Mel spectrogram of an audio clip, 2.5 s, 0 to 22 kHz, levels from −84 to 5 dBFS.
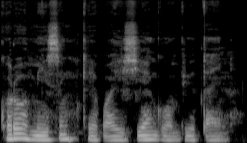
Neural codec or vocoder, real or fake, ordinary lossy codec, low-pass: vocoder, 44.1 kHz, 128 mel bands every 256 samples, BigVGAN v2; fake; none; none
